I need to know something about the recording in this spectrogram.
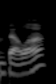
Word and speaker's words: Bella: busy podcast with Christina Bella oh I've heard of Christina Bella yeah so Christine it rhymes with a fella in case you're trying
